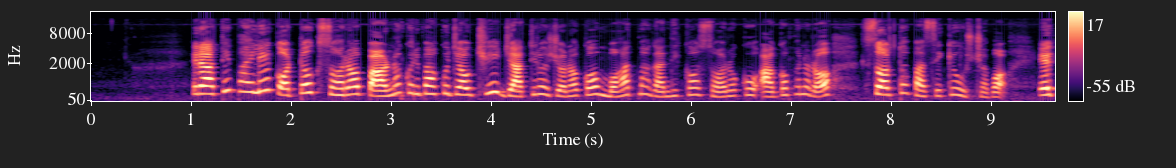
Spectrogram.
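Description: A young woman reads out the news calmly into a microphone.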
